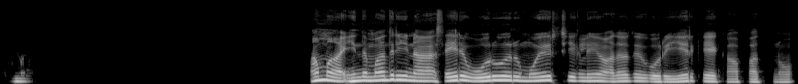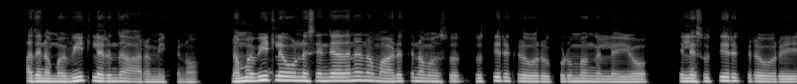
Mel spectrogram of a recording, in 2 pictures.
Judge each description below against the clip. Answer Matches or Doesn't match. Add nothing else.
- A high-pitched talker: Doesn't match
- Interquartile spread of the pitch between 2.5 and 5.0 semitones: Matches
